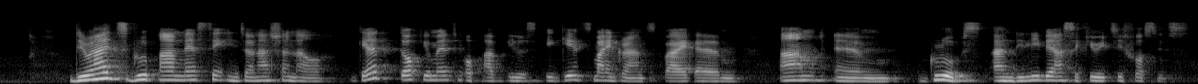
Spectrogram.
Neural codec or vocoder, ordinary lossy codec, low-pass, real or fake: codec, 16 kHz, 0.8 kbps, ZipCodec; MP3, 48 kbps; 7.2 kHz; fake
